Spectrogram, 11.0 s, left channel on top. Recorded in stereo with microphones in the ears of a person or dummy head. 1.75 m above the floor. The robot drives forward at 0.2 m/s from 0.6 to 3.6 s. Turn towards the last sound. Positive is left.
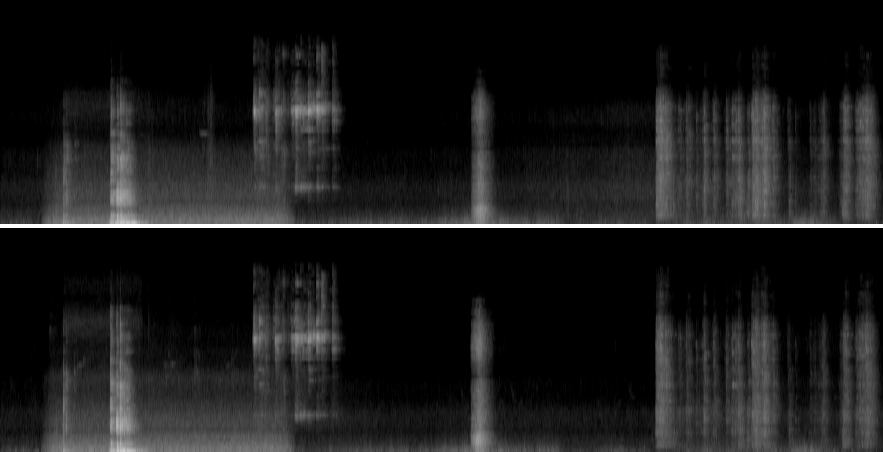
turn(degrees=-15)  # may be behind; listen again after turning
